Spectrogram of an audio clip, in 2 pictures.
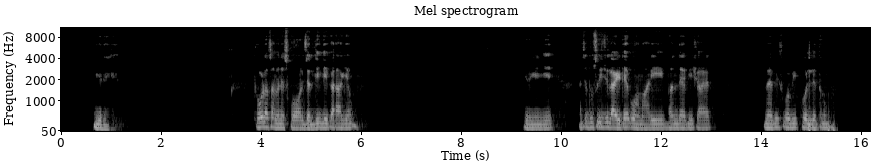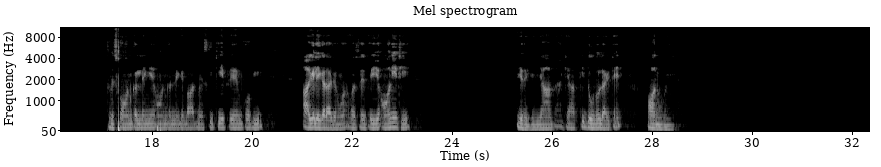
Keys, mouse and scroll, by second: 0.4 click, 3.4-8.0 drag, 15.1 click, 16.4-18.4 drag, 23.3 click, 23.9-25.6 drag, 30.4 click.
